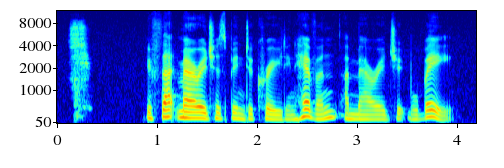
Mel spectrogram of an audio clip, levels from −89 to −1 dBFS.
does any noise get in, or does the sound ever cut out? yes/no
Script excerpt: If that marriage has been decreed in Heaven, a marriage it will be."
yes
